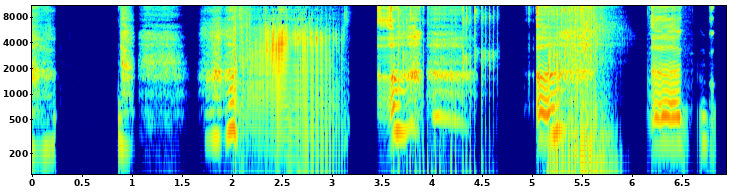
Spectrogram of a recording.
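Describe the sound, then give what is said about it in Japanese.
A string of loud farts in a home's entrance hall, including one long sputtering, buzzy blast, separated by brief pauses and short breathy vocal noises. “屁が止まりません。臭い屁をブリブリこき散らしてしまいます。”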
